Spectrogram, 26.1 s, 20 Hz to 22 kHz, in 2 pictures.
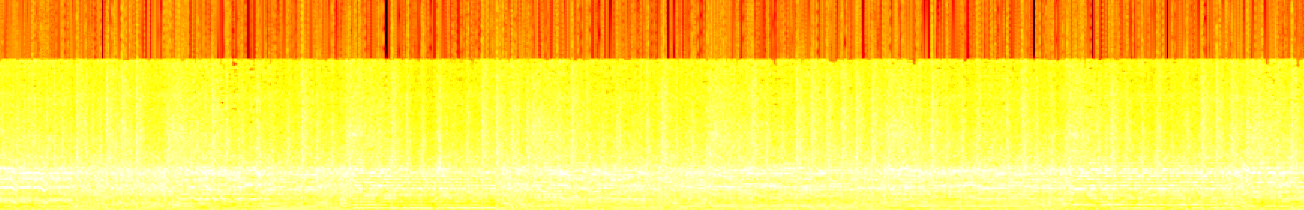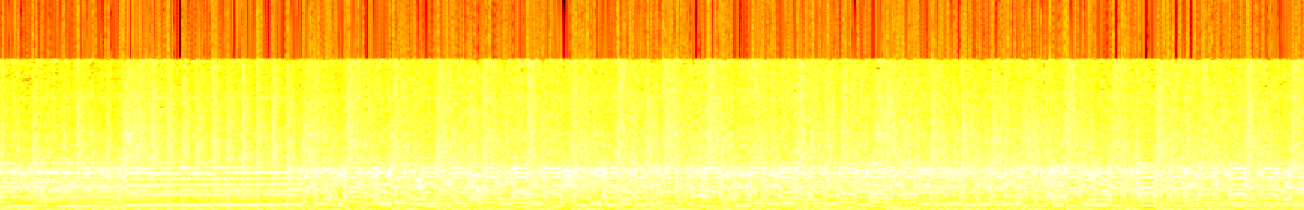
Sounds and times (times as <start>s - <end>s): Heavy metal: 0.0s - 26.0s.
